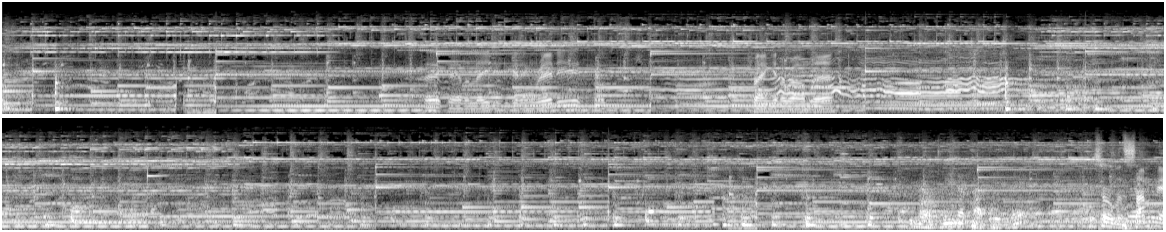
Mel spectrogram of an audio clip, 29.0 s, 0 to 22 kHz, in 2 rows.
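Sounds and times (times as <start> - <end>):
gamelan playing: 0.0 - 29.0.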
